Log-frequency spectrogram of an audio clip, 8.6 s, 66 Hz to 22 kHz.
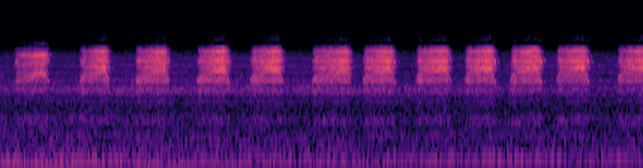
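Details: Barn owl at the nest late on 22 January 2016 as a mouse arrives: a long run of twelve raspy hissing bursts, each under half a second, repeated fairly steadily, with low background rumble.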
